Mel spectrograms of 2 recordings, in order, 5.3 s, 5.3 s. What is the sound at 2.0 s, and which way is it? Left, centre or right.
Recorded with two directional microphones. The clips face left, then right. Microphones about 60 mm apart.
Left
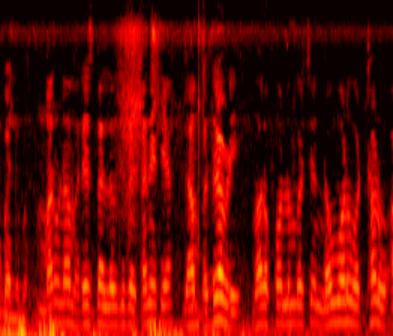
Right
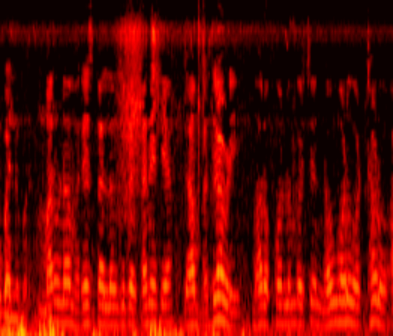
Speech, centre.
